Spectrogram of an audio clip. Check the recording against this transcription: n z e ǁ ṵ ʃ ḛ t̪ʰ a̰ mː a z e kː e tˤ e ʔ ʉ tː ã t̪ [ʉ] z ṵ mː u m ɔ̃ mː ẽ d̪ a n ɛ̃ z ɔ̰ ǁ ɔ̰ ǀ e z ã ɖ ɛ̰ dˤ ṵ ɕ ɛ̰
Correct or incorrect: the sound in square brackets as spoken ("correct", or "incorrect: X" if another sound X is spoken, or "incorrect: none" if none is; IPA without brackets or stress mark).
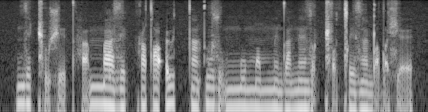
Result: incorrect: u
